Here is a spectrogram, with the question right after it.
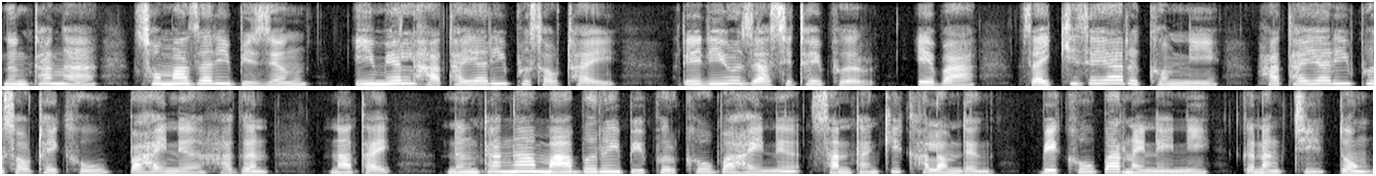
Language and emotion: Bodo, neutral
